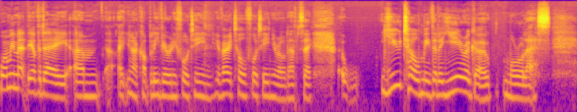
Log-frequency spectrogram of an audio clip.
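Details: Adult woman speaking; fluent speech.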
